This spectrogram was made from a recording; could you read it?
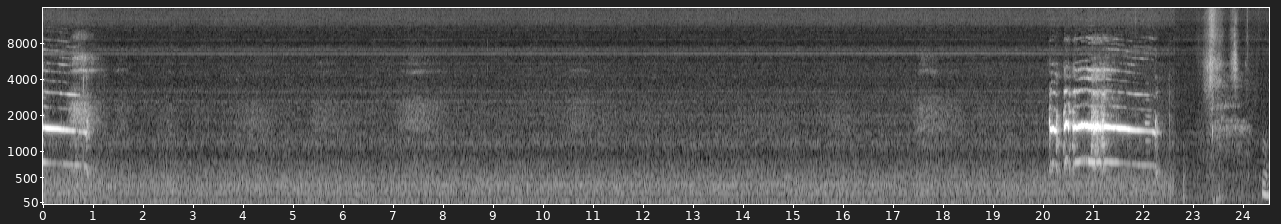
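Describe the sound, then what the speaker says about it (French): A rooster crows in a short, loud, harmonic burst near the end, with a fainter crow at the very start, over a long stretch of low, steady background hum. "mon coq qui est en train de chanter"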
